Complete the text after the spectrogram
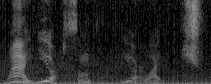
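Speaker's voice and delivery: low, hushed wonder; very soft, pretend-impressed aside; mock awe. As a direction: murmur it as if overawed. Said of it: "That sounds really spiritual".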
